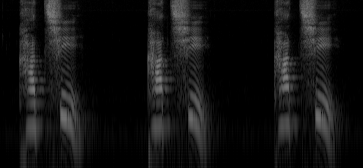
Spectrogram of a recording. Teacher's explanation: Under the influence of E, TU changes to CH. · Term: palatalization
